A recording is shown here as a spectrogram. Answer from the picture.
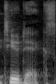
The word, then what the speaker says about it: Tudyk: And I did say Tudyk because that's his name. – That's how you say it.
